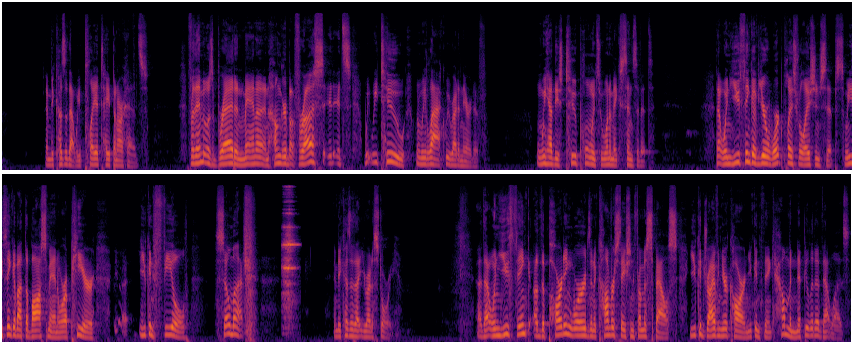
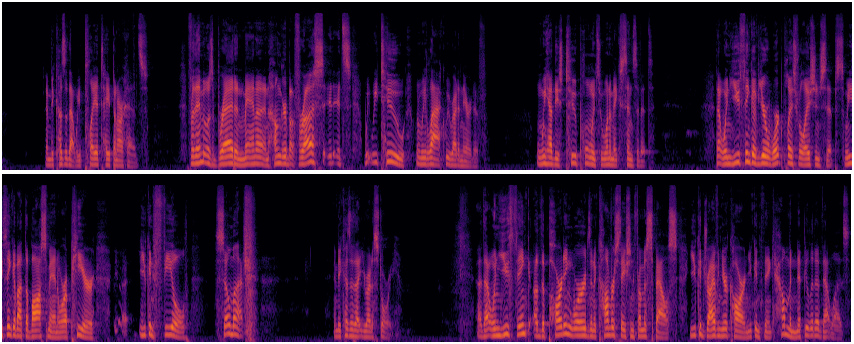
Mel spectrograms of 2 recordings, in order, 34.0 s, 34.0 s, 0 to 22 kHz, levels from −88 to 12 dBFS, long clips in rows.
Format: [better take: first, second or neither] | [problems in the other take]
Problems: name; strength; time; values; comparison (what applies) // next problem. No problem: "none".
second | clattering dishes; loud; at 23 s; peak 6 dB above the speech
